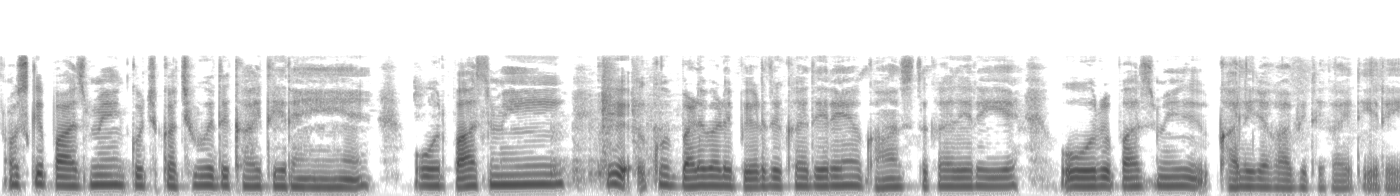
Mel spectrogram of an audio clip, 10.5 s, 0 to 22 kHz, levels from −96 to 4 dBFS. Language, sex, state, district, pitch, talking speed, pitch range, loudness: Hindi, male, Maharashtra, Pune, 140 Hz, 205 wpm, 130-150 Hz, -35 LUFS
